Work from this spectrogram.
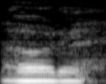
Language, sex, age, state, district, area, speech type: Hindi, male, 60+, Bihar, Muzaffarpur, rural, spontaneous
